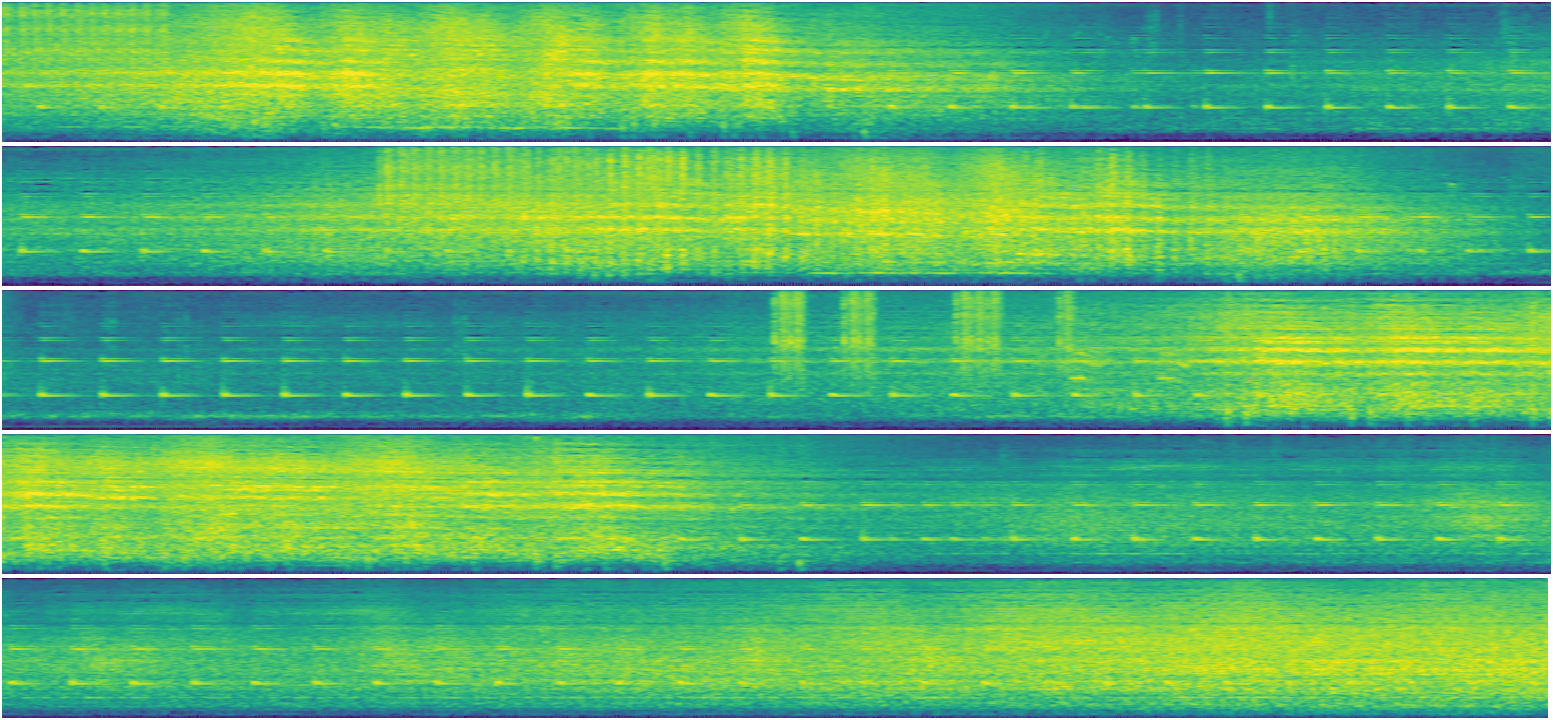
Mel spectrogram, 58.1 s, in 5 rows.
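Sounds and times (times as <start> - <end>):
railway crossing bell dinging: 0.0 - 2.8, 6.5 - 14.4, 21.3 - 35.1, 38.3 - 53.0
electric trains passing: 0.0 - 58.0.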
